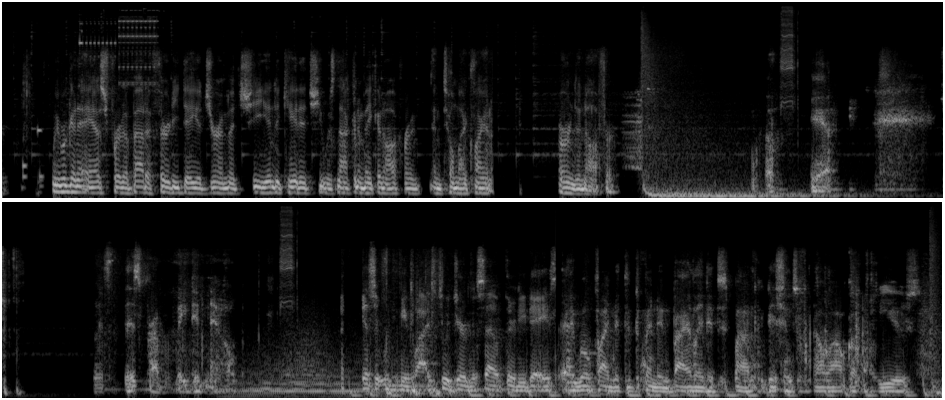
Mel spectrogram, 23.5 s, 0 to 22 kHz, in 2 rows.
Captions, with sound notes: We were gonna ask for about a 30-day adjournment. She indicated she was not gonna make an offer until my client earned an offer. - [chuckling] Well, yeah. I will find that the defendant violated his bond conditions of no alcohol use.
